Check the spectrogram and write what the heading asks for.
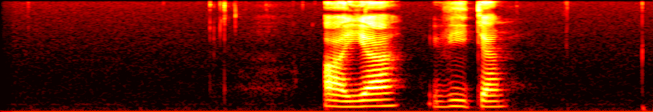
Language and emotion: Russian, neutral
